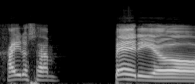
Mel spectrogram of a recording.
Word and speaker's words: Jairo Samperio: Jairo Samperio. Lo he dicho bien, vamos. Bueno, Jairo, 2022. Para mí. – Ha, eh, tardado toda la ha la temporada, pero acaba de decir bien el nombre.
